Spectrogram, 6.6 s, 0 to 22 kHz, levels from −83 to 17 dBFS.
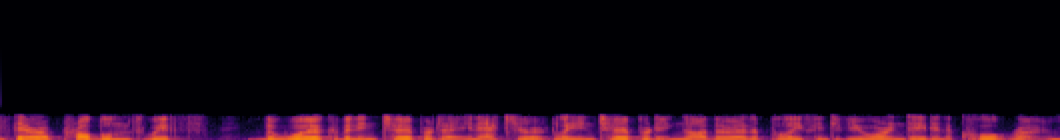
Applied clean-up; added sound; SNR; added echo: none; none; none; none.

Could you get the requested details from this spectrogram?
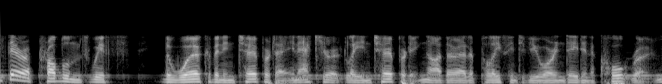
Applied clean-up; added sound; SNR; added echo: neural mask model RNNoise.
